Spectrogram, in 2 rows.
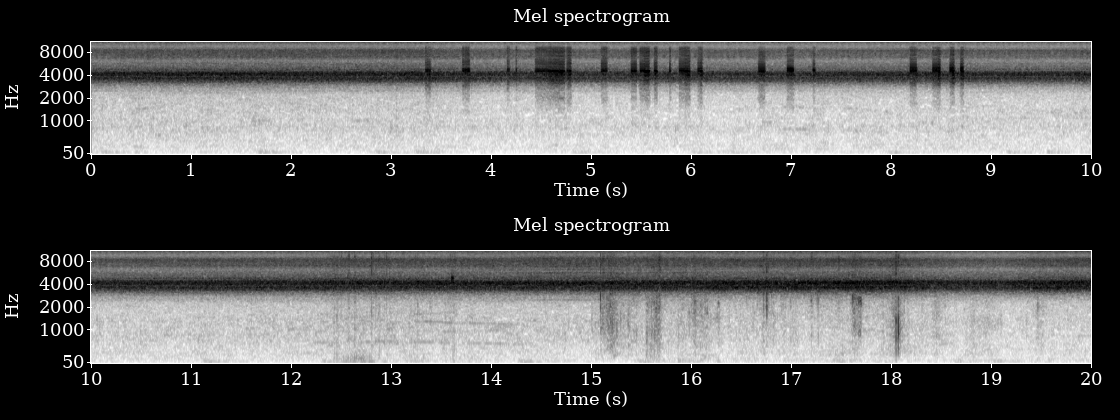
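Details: Cicadas mating in cicada season at Sitio Bagumbayan, Brgy. Balabag, La Carlota City, Negros Occidental, July 18, 2020, recorded close: a loud, steady, high shrill drone, broken by brief pulsing flickers around five and eight seconds, continuing unbroken to the end.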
